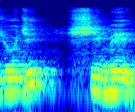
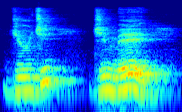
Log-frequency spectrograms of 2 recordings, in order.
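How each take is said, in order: First: The second word starts with an sh sound. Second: The second word starts with a j sound. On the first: The speaker calls it wrong. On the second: The speaker calls it right.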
